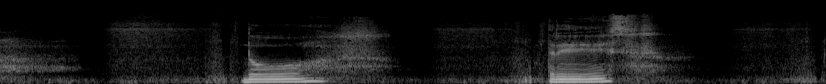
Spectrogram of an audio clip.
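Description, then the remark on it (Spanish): Deep, slow breaths drawn in and pushed out during a short breathing exercise to recover breath after a workout, two long airy cycles, each followed by a voice counting aloud before the next breath. “Vamos a hacer una pequeña respiración.”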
